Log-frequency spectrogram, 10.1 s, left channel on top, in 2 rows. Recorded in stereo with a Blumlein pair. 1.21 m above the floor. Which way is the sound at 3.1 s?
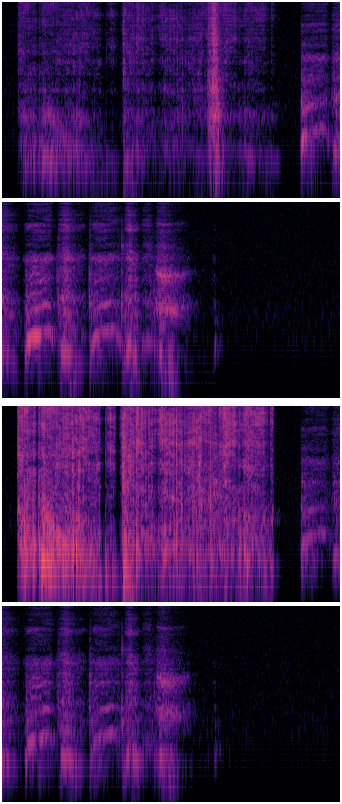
35° left.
